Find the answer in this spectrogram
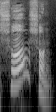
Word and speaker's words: শোষণ: আচ্ছা এখানে যে শব্দগুলো তোমরা দেখতে পাচ্ছ একটু দেখো তো ভাই, এই যে শোষণ শব্দটা আমরা লিখি ঠিক এরকম, কিন্তু বাস্তবে আমরা যখন উচ্চারণ করি আমরা এরকম উচ্চারণ করি, শোষণ, কোমল কোমল, দেখো আমরা যা উচ্চারণ করছি, কাগজ কাগজ।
